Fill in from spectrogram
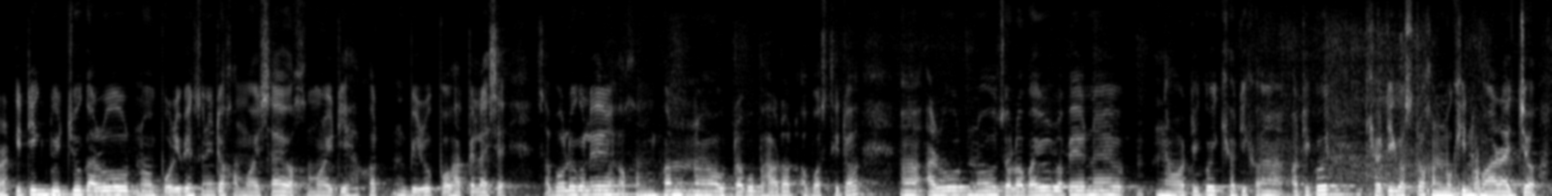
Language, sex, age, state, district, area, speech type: Assamese, male, 18-30, Assam, Charaideo, urban, spontaneous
